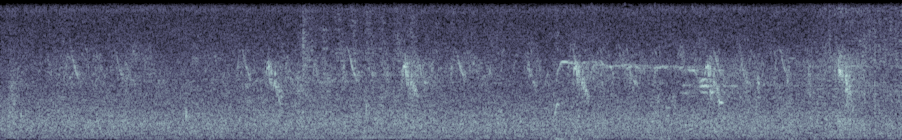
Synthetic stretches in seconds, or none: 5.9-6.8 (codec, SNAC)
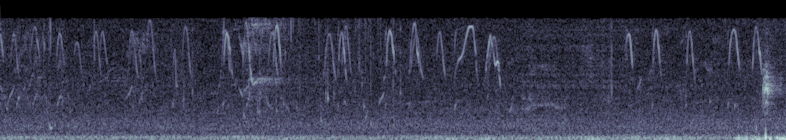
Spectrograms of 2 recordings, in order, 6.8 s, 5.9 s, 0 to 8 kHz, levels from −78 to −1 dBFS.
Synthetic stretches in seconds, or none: 3.9-4.7 (codec, DAC)

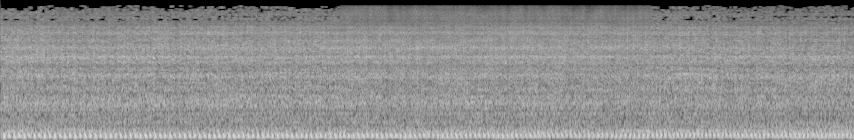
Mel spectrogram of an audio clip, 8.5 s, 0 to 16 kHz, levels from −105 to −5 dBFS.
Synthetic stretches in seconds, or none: 3.4-6.5 (autoencoder, DAC-VAE)

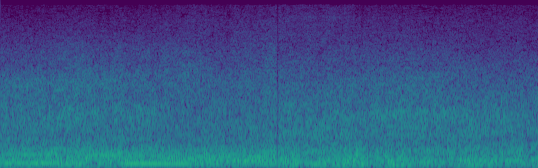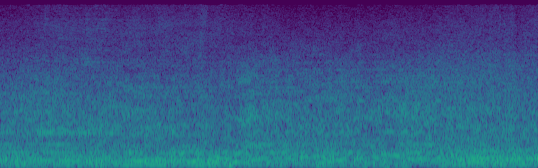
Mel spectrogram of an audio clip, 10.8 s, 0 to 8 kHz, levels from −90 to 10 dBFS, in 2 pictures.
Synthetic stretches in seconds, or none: 6.6-9.8 (codec, SNAC)

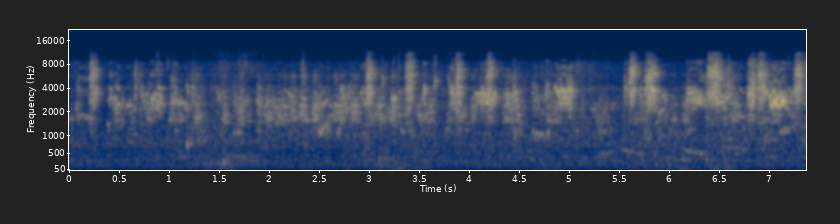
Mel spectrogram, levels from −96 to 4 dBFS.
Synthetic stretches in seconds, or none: none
